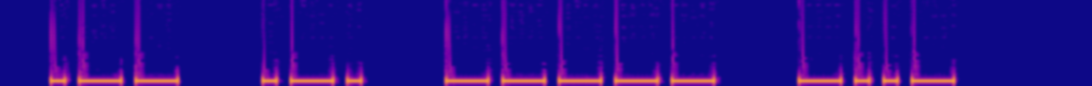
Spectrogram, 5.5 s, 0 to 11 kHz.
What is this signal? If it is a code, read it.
Morse code, heard as a keyed tone, about 17 wpm, spaced as for 12 wpm, 700 Hz. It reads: WR0X
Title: USA Call Signs - 4 Characters - 2x Character Spacing - 17wpm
